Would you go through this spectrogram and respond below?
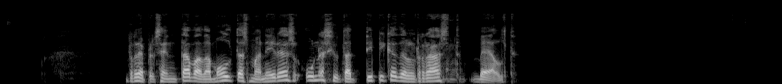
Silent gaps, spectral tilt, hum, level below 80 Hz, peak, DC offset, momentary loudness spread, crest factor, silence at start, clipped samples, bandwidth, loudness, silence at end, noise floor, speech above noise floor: none; -6.5 dB/octave; none; -66 dBFS; -4 dBFS; under 0.1%; 6 LU; 20 dB; 1.25 s; under 0.1%; 11.5 kHz; -22 LUFS; 2.7 s; -90 dBFS; 68 dB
